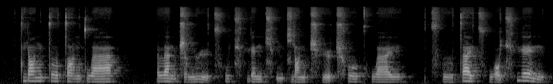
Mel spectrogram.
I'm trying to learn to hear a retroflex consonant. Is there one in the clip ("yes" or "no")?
yes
